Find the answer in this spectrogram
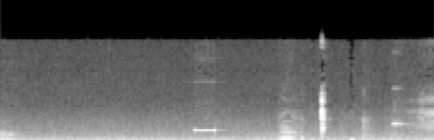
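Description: A single short electronic beep about two seconds in, over quiet room tone, followed by a few soft handling knocks.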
